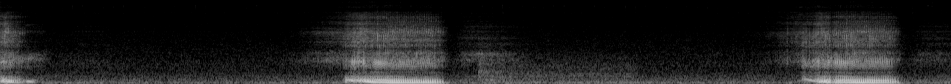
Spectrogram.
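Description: Loud, low, rattling snores on each breath in, about every four to five seconds, with quiet breathing between. Ordinary sleep snoring.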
